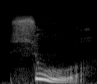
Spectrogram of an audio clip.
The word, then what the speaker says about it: sourd: Sourd, final day not pronounced, O-U together, ou sourd. Ferme, okay, final not pronounced, ferme.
